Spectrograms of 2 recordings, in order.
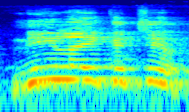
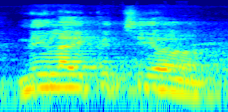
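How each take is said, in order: First: Nilai kecil pitched much higher and louder; emphatic. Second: Said in the usual way. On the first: Shown as a demonstration. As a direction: drive the point home with force.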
